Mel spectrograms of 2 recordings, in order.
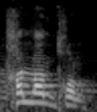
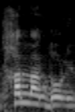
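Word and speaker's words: τάλαντον: 그건 또 헬라어는 뭐라고 되어 있어요? 다 같이 탈란톤. 이게 잘못되면 탈란돈이 돼버린다.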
